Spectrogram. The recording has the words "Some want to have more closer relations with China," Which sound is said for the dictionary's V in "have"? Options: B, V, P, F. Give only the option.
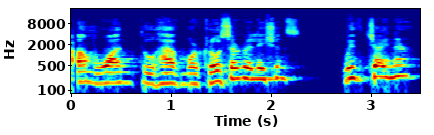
V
